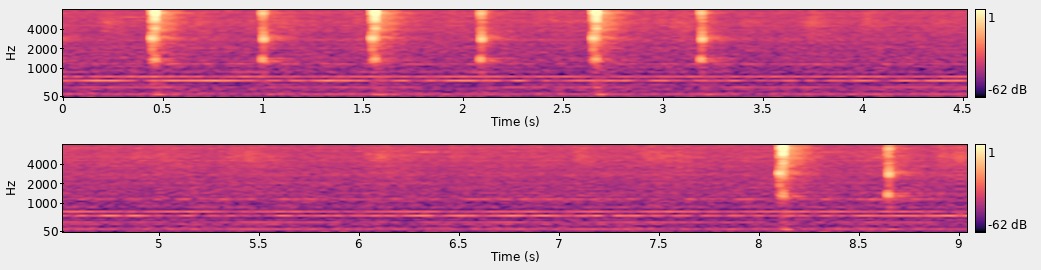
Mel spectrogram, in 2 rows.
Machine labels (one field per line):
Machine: valve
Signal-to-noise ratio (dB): 0 dB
